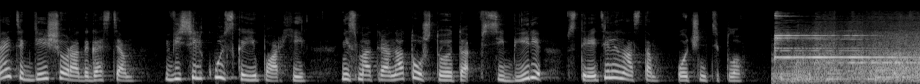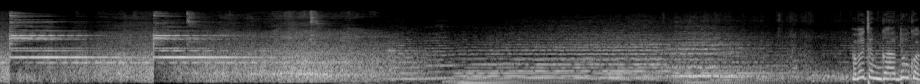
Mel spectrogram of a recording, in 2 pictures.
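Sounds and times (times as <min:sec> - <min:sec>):
speech: 0:00.0 - 0:07.5, 0:17.7 - 0:18.3
ringing bell-like tones: 0:07.7 - 0:12.0
sharp metallic clanks of train: 0:07.7 - 0:12.6
special-purpose royal train pulling away from station in Omsk: 0:07.7 - 0:18.3.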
